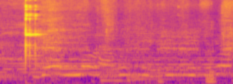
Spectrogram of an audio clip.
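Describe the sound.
Drinking glasses clink together in a toast: one bright, short clink near the start, followed by a quiet, steady background tone with no further impacts.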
